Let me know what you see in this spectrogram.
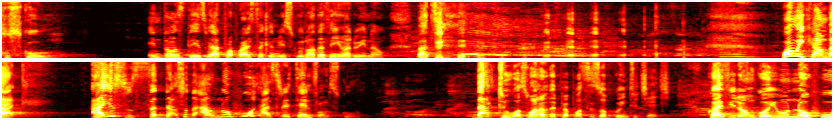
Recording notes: Preached At The First Love Center, Ayeduase (The Presence Service).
